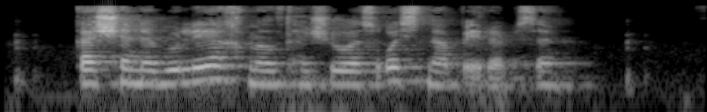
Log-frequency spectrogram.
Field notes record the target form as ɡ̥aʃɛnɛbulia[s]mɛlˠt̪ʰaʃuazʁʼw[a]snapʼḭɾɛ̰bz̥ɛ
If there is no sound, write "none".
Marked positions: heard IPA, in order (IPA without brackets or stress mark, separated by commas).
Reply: χ, i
